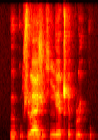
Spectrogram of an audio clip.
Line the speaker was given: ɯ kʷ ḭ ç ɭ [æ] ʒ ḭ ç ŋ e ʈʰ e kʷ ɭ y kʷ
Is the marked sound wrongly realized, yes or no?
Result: no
